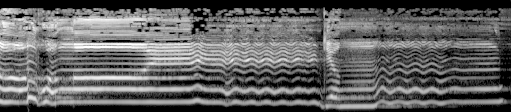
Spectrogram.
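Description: Cải lương music: a single melody line of long held notes with a wide, slow vibrato, starting suddenly. It drops to a lower note about four seconds in and climbs back up soon after.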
